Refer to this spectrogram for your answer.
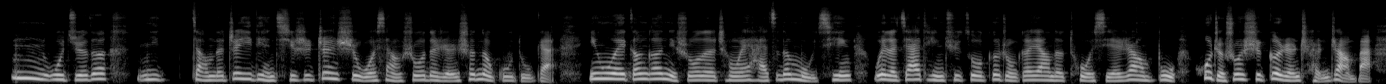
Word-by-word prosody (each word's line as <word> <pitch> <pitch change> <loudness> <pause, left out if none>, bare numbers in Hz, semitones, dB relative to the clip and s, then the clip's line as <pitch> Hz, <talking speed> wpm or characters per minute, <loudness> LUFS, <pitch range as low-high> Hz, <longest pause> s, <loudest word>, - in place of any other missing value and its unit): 嗯， 285 -5 +5
我 225 +1 +3
觉 215 +1 0
得 245 +2 +1 0.3
你 220 0 -3 0.3
讲 200 -4 0
的 195 0 -1
这 260 +8 -1
一 250 -1 +1
点 210 -5 0
其 210 +3 -5
实 215 +2 -5
正 270 +4 0
是 220 -3 0
我 180 -2 0
想 180 -4 -4
说 205 +4 -2
的 195 -1 -1
人 165 -1 -1
生 235 +6 -1
的 225 -5 +2
孤 180 +1 -5
独 150 -4 -6
感。 - - -4 0.3
因 265 0 +4
为 245 -1 +6
刚 245 +1 +2
刚 255 0 +2
你 200 - +3
说 195 +2 -2
的 195 -1 0
成 190 0 -4
为 190 +1 -1
孩 185 -3 -3
子 195 +5 -6
的 235 +1 +2
母 190 -10 0
亲， 205 +6 0 0.2
为 225 - +5
了 210 -3 +4
家 225 +3 +2
庭 210 -4 -1
去 205 +2 -6
做 200 +1 0
各 225 +5 -1
种 195 -5 -1
各 195 +4 -2
样 200 -1 +1
的 185 -1 0
妥 175 0 -2
协 165 0 -2
让 200 +1 0
步， 185 -2 +1
或 300 -1 +1
者 195 - +3
说 240 +5 +2
是 230 +1 -1
个 255 +5 +4
人 185 -5 +3
成 160 -3 -5
长 220 - +2
吧， - - -1
205 Hz, 270 characters per minute, -24 LUFS, 185-230 Hz, 0.3 s, 为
